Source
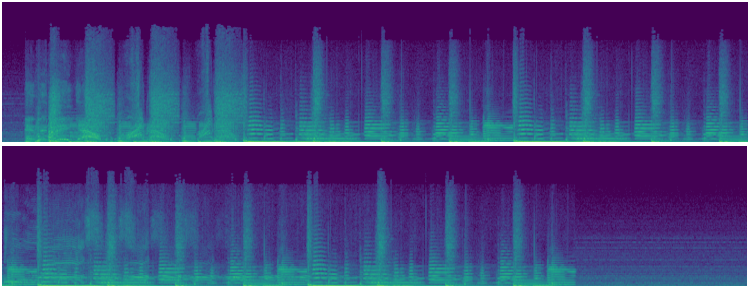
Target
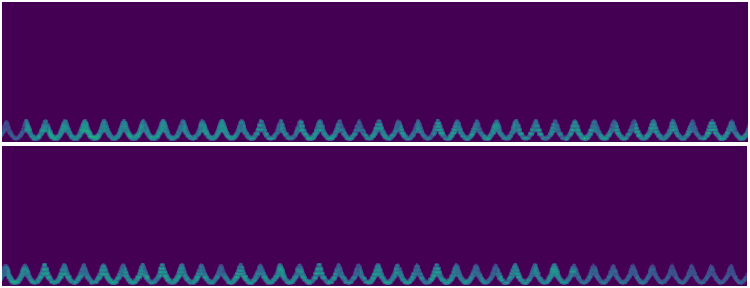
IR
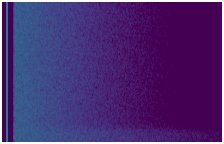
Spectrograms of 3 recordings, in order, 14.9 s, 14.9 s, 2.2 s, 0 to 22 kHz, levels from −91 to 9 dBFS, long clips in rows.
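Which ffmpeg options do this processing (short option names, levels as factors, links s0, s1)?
-filter_complex "[0:a]asplit=2[s0][s1];[s1]adelay=874.6,volume=0.178,highshelf=f=4000:g=-19.7[s2];[s0][s2]amix=inputs=2:normalize=0,asplit=2[s3][s4];[1:a]atrim=start_sample=2205[s5];[s4][s5]afir=irnorm=-1:irlink=0,volume=0.335[s6];[s3][s6]amix=inputs=2:normalize=0,afftfilt=real='re*between(b*sr/1024,640*pow(2500/640,0.5+0.5*sin(2*PI*5.1*pts/sr))/1.41,640*pow(2500/640,0.5+0.5*sin(2*PI*5.1*pts/sr))*1.41)':imag='im*between(b*sr/1024,640*pow(2500/640,0.5+0.5*sin(2*PI*5.1*pts/sr))/1.41,640*pow(2500/640,0.5+0.5*sin(2*PI*5.1*pts/sr))*1.41)':win_size=1024:overlap=0.75,volume=0.631"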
